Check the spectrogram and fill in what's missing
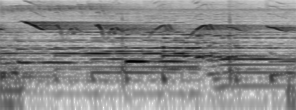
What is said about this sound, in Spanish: al llegar al río se encontró con varias aves que estaban también tomando agua. Había cardenales,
